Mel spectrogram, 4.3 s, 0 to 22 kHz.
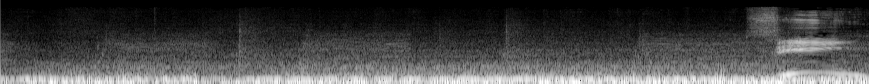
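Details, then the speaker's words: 1998 Ford F1000 4x4 driving, filmed at the wheel: steady deep droning roar staying even while rolling, no knocking or grinding. Normal noise of its mud-terrain (MT) tires. "tudo na vida tem ônibus e bônus certo tudo tem ônibus e bônus Portanto o bônus de ter um pneu a MT tem esse esses ônus dos barulhos"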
